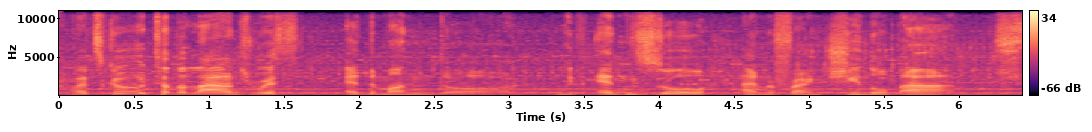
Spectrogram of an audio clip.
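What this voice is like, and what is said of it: Put-on exaggerated accent. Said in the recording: “Did I do that with an appropriate accent? ... It is if you're selling something that has fine Corinthian leather in it.”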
